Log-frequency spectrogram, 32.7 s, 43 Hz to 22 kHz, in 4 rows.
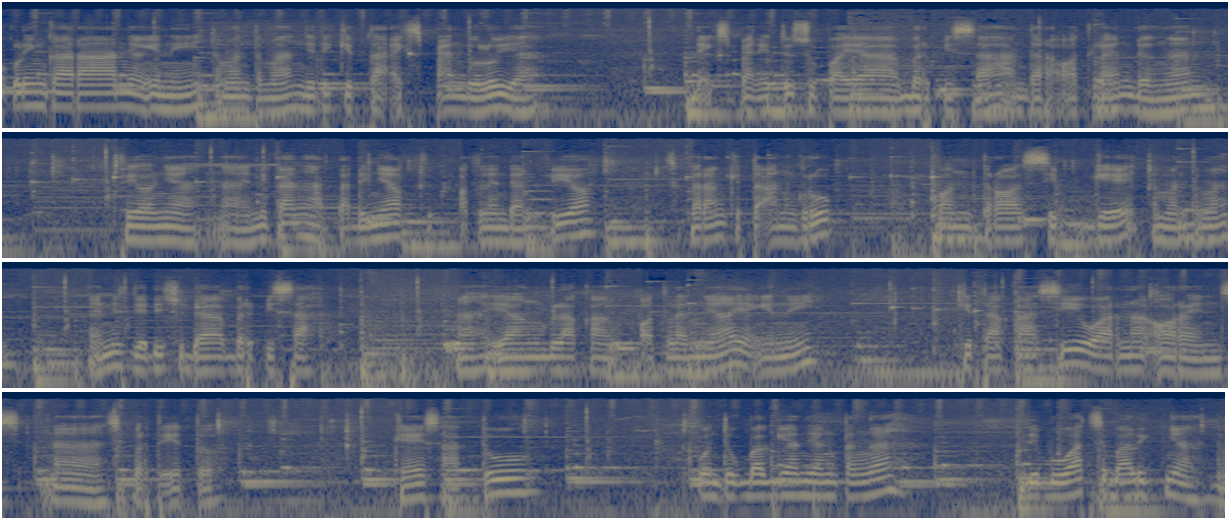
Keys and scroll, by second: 8.4 z, 9.7 v, 17.7 ctrl+shift+z, 18.7 Escape, 22.7 z, 24.7 typing, 26.7 v, 28.2 ctrl+z.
